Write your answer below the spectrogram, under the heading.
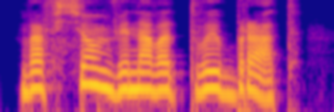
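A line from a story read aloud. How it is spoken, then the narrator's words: Dry. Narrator (Russian): сухо ответил Дарик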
